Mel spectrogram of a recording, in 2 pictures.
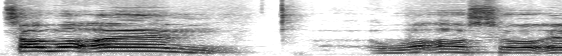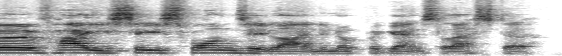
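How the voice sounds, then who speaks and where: A man's voice: medium pitch, expressive, a little slow, fairly bright tone. Male host, blunt and chatty, mid-range voice. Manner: blunt, chatty, mild swearing. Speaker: podcast host. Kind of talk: casual football podcast chat.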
